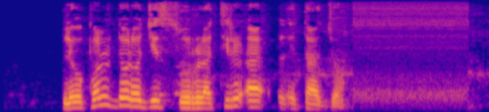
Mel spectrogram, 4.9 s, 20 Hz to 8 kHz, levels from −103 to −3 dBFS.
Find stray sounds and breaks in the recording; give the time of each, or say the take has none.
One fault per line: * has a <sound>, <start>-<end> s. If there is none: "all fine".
all fine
